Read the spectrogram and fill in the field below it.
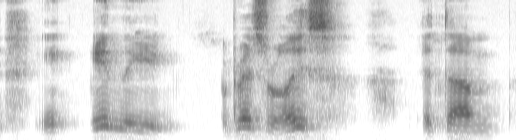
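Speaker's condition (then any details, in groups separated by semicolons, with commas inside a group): Cerebral palsy; uses wheelchair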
